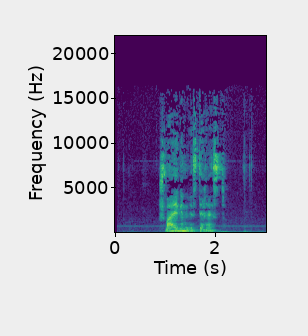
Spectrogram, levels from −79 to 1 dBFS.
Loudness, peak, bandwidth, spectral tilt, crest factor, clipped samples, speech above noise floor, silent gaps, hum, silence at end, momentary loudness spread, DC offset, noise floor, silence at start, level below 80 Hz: -15 LUFS; 0 dBFS; 16.5 kHz; -2.5 dB/octave; 20 dB; under 0.1%; 34 dB; none; none; 0.3 s; 11 LU; under 0.1%; -50 dBFS; 0.9 s; -44 dBFS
